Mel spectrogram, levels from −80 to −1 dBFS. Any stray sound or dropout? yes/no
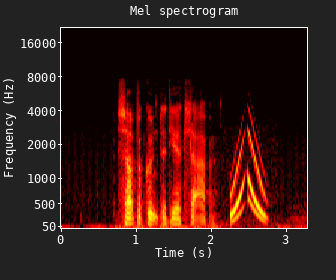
yes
